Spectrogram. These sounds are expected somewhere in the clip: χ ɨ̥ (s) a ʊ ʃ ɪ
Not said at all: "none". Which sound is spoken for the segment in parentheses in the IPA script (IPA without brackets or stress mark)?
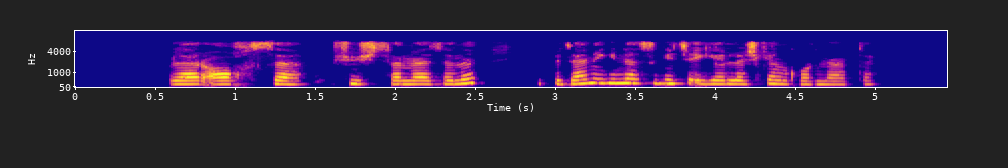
s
